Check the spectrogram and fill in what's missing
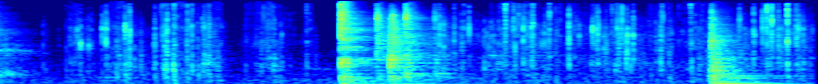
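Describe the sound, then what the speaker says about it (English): Crinkly plastic packaging of a pack of Lego Technic axles being cut open, a sharp crackle that breaks out mid-clip after quiet handling, then another rustling burst near the end, close and fairly loud. "I have a pack of Technic axles here. Let's just cut it open really quick."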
